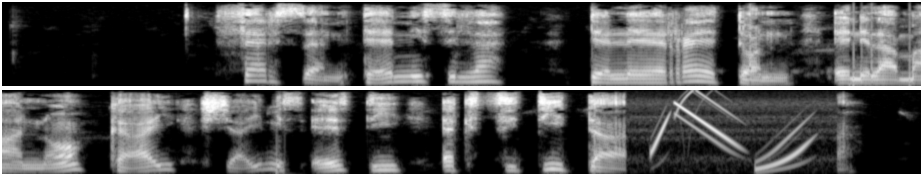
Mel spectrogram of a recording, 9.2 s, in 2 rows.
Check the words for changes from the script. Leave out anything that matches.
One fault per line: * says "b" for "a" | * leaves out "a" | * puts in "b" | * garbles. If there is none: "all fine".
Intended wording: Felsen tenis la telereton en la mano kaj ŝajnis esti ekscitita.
all fine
